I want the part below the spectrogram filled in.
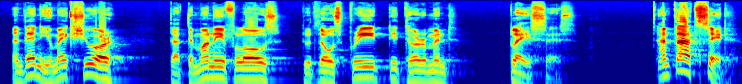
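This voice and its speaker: A man with a Finnish accent speaks at medium pitch and a fairly slow pace, with lively intonation and long, frequent pauses. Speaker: personal finance YouTuber. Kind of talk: tutorial.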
